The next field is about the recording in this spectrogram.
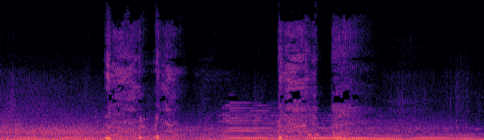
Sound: coughing

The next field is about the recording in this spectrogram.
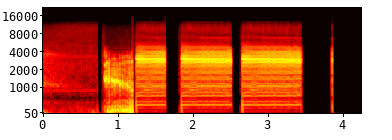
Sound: alarm buzzes

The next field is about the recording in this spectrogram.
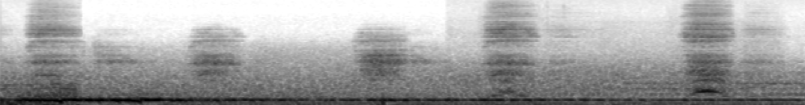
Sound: navin breathing

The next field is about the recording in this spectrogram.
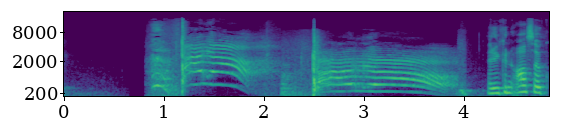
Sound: child shouting

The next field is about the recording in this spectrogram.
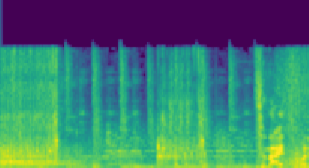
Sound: tickets shuffling

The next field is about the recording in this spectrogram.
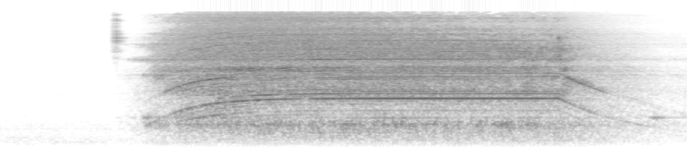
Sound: hairdryer turning on & off

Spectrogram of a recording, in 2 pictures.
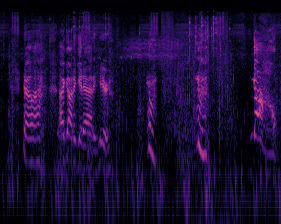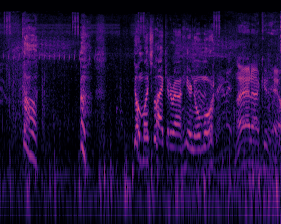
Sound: screams in pain

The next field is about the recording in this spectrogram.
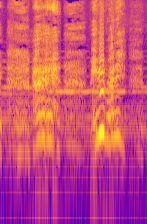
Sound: wheezing excitedly

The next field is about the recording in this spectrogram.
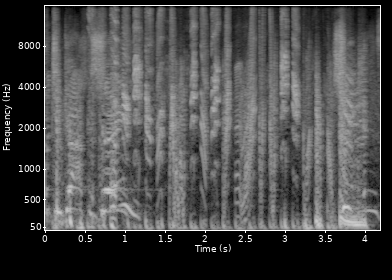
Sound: record scratching

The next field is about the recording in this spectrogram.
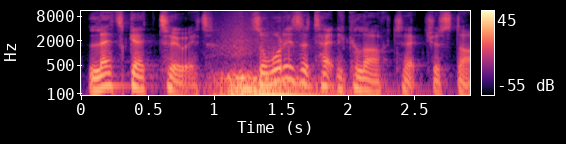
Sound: screen whooshes

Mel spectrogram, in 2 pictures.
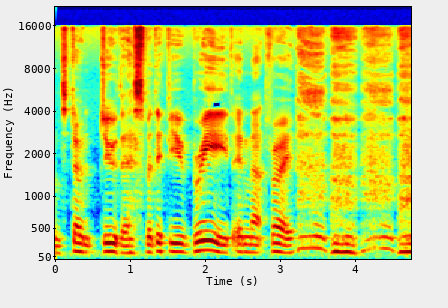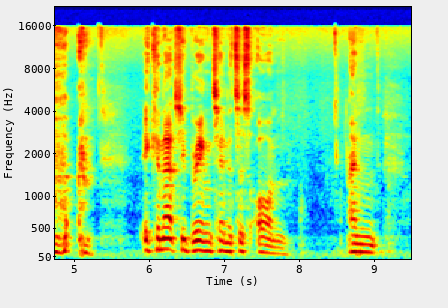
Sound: hyperventilating

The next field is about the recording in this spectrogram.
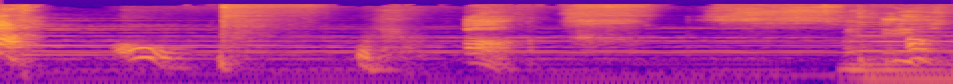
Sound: groaning in pain

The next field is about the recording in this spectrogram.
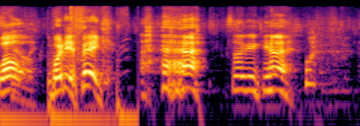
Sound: laughs nervously

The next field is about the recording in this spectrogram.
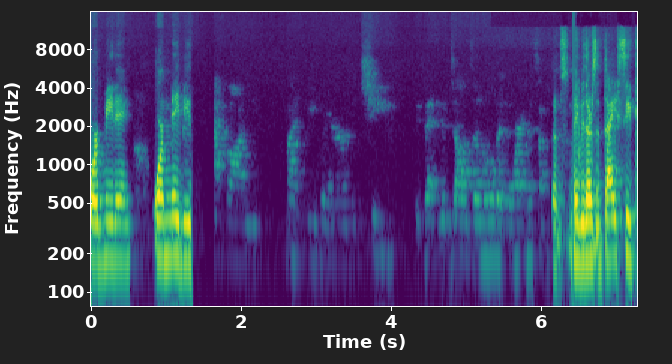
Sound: microphone cuts out

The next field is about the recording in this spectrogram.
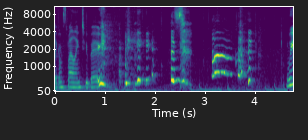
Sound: laughs

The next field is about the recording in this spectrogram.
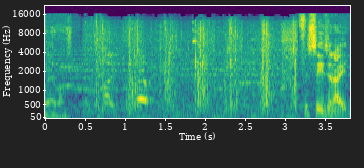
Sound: stomping feet

